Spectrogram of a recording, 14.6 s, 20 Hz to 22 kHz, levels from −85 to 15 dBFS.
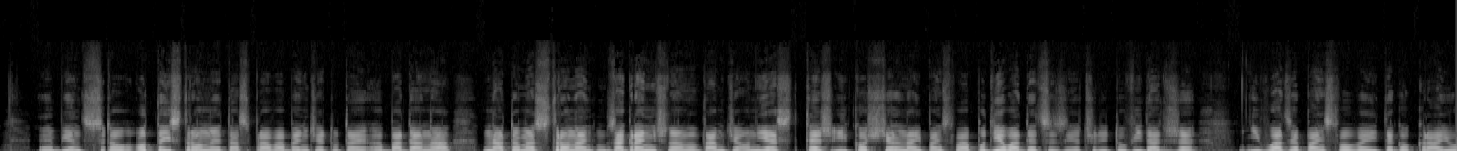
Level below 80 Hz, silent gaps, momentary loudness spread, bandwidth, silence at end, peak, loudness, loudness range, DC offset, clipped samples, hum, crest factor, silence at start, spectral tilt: -58 dBFS; none; 9 LU; 13.5 kHz; 0 s; 0 dBFS; -20 LUFS; 3 LU; under 0.1%; under 0.1%; none; 20 dB; 0.4 s; -6.5 dB/octave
